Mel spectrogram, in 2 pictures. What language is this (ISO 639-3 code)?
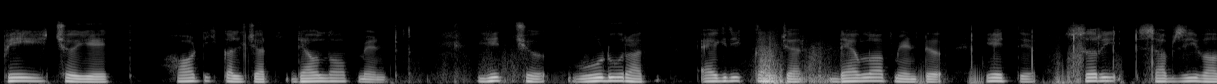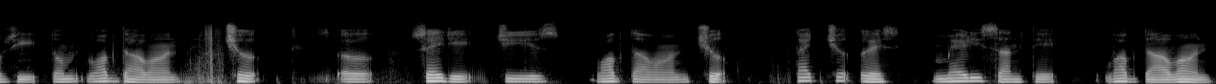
kas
